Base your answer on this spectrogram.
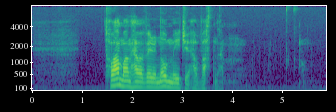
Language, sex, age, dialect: Faroese, male, 36-60, Suðurstreymoy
